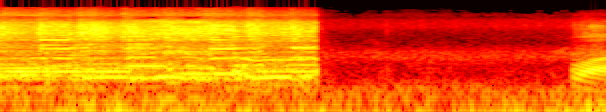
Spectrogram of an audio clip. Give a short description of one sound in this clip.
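Music plays from a small radio loudspeaker, then cuts off.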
